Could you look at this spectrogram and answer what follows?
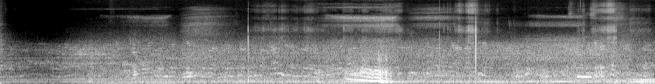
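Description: A single loud, rough, rattling breath sound in the middle of steady room noise; a snore.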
